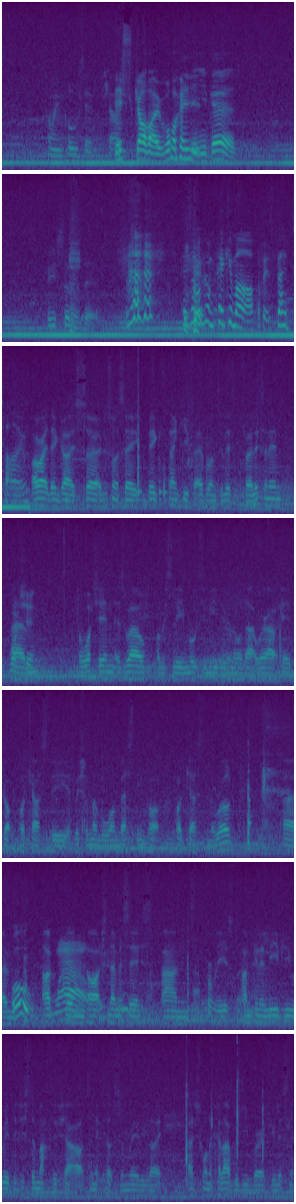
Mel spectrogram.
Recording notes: On-Location at ALTON TOWERS. LIVE from the Enchanted Village at Alton Towers.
